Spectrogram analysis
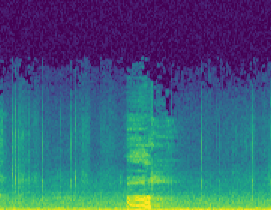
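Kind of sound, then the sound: human body sound, human yawn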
